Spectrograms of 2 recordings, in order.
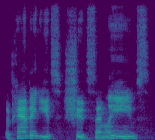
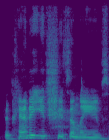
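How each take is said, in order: First: There are pauses after 'eats' and 'shoots'. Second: It flows as one phrase without pauses. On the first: The panda eats, fires a gun, then departs. "means the panda has a gun and likes to shoot people" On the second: The panda eats bamboo shoots and leaves. "means the panda bear eats bamboo for food"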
